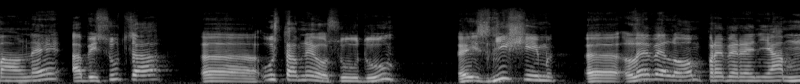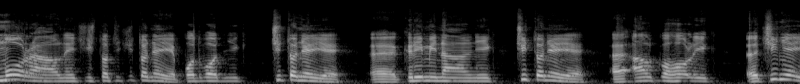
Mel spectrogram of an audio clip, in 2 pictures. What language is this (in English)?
Slovak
